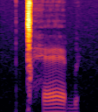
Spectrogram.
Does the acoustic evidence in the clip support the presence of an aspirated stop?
yes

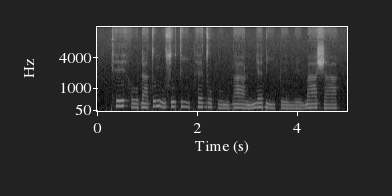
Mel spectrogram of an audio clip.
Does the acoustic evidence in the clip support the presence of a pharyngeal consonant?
no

